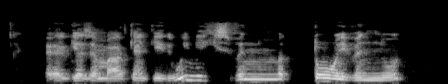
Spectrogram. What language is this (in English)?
Kabyle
